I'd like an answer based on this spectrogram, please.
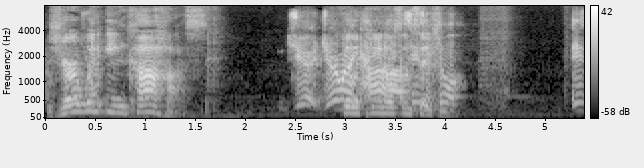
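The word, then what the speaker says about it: Jerwin Ancajas: How do you pronounce his name properly? I need to get this right. Jerwin Incajas.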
